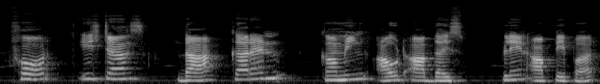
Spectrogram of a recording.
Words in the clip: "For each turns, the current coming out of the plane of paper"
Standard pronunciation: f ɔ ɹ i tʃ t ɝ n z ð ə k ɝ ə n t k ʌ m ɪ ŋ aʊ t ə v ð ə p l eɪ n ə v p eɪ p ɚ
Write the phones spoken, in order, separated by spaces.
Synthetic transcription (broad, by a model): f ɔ ɹ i s t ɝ n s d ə k ɝ ə n t k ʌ m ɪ ŋ aʊ t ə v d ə p l eɪ n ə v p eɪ p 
